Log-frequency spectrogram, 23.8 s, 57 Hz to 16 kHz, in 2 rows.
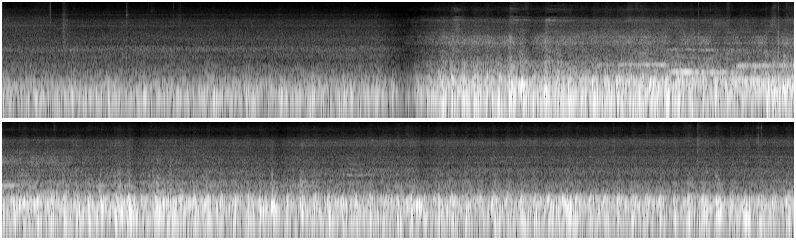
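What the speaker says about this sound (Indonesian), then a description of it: "Pukul 5:55 kereta api Madiun Jaya berangkat dari stasiun" Madiun Jaya passenger train departing Magetan station, a steady loud rumble of wheels and carriages rolling continuously, with brief faint squeals over the running noise and no talking.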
